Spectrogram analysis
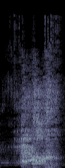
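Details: A single harsh cough burst from an adult woman with a continuous, persistent cough and low back pain, said to be improving; cough.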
